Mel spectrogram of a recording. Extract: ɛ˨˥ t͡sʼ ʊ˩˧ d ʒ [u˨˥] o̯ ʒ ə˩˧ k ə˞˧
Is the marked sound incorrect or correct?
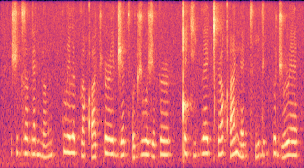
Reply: incorrect: u˧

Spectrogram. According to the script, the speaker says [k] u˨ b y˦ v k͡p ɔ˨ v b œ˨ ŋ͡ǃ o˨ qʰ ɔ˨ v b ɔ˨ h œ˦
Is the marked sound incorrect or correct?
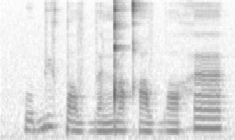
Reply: incorrect: k͡p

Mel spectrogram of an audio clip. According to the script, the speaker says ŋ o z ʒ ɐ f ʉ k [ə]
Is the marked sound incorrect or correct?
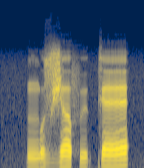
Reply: incorrect: ɛ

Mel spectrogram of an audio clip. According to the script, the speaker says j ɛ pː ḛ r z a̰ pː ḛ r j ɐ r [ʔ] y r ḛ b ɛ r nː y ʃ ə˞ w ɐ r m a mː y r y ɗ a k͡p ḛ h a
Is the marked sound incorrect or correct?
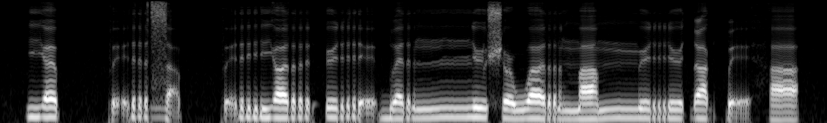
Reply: correct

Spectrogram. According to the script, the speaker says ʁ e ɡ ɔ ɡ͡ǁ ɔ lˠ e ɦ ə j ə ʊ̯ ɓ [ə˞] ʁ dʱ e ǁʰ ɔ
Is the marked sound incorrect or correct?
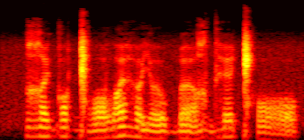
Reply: incorrect: ɜ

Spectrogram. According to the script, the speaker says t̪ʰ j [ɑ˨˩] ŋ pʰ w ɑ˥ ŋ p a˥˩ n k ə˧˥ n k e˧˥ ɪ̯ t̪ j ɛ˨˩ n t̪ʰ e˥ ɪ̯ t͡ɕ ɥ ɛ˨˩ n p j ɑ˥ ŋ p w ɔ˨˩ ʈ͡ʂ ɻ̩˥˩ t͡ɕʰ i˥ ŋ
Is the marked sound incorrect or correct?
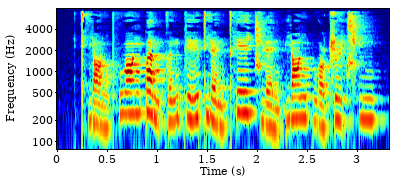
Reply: correct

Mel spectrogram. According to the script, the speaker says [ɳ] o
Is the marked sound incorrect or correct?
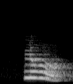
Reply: correct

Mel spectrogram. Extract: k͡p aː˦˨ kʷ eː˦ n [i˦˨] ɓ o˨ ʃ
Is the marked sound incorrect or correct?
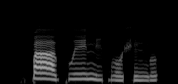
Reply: incorrect: i˨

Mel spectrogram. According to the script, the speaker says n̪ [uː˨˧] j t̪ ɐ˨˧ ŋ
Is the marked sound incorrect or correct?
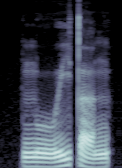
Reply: incorrect: uː˨˥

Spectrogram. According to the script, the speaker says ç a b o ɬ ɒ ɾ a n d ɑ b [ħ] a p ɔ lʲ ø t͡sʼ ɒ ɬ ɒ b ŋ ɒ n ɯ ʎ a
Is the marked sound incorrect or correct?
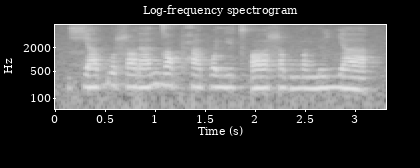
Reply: correct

